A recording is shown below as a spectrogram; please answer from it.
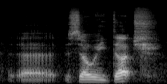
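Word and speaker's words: Zoey Deutch: Zoe Dutch, that's how you pronounce her name, Leah Thompson's daughter, great in this film.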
